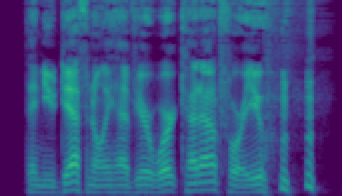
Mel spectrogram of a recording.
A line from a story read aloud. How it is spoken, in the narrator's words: I chuckled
